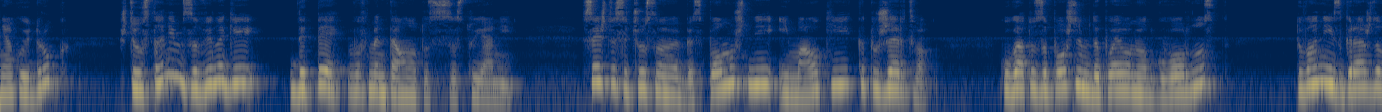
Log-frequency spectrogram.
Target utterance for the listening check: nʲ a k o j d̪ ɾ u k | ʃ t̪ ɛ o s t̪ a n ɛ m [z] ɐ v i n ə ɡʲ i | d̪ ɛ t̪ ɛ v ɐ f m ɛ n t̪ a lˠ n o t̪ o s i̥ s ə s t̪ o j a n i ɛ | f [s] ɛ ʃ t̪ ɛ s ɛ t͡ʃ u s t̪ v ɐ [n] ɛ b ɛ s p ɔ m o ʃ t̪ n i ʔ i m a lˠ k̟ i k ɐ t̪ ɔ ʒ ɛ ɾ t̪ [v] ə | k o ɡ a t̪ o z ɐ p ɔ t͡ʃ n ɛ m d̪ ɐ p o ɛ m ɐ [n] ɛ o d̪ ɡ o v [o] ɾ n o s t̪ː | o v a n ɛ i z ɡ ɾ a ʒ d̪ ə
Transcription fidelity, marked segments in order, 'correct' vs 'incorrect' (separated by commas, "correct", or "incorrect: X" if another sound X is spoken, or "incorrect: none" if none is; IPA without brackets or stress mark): correct, correct, incorrect: m, correct, incorrect: m, incorrect: ɔ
